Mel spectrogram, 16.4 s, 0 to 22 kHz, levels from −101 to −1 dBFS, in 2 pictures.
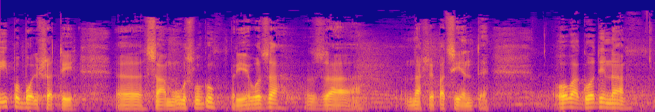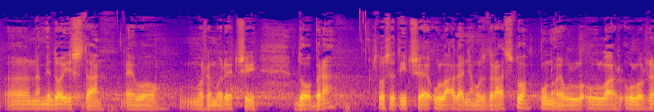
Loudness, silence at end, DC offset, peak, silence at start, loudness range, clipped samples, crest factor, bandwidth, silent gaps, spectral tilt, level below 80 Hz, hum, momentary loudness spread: -20 LUFS; 0 s; under 0.1%; 0 dBFS; 0 s; 3 LU; under 0.1%; 20 dB; 15.5 kHz; none; -4.5 dB/octave; -50 dBFS; none; 15 LU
